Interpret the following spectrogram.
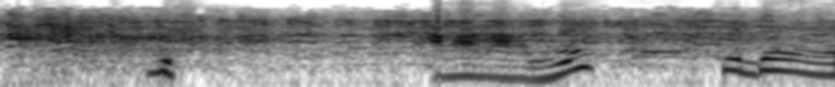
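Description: A man laughing close to the microphone: breathy snickering at first, then drawn-out voiced laughter rising and falling in pitch from about halfway through.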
